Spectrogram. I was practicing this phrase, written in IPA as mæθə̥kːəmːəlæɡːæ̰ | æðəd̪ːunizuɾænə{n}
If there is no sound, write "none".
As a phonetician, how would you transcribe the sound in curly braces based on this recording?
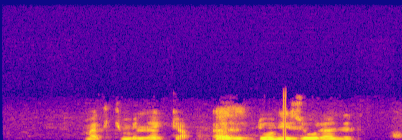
n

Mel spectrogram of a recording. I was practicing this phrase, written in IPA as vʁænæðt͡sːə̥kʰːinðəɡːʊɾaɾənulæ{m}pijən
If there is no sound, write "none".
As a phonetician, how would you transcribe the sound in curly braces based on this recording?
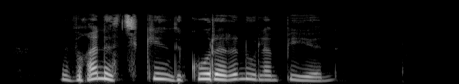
m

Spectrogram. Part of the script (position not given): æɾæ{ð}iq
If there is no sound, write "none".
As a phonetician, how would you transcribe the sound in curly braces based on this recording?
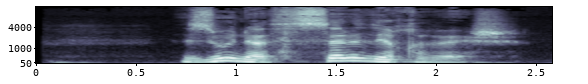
ð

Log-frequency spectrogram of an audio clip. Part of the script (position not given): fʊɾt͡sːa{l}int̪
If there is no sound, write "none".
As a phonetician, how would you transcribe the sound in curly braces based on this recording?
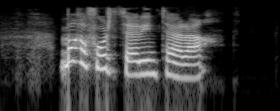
ɾ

